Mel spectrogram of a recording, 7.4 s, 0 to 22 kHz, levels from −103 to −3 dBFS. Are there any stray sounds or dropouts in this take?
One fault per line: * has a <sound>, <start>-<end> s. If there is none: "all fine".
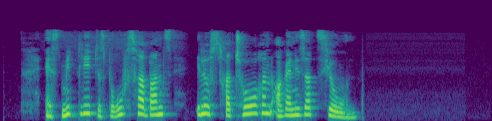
all fine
